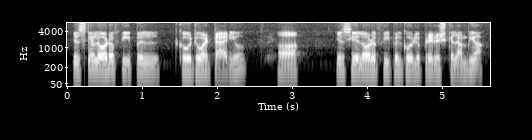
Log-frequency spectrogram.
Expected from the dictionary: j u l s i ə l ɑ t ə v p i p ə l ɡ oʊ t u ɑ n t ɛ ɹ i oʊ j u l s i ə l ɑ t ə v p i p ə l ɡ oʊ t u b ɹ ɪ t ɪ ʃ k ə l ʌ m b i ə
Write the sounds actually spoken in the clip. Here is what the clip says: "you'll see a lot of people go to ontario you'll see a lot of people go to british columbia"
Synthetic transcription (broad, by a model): j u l s i ə l ɑ t ə v p i p ə l ɡ oʊ t u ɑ t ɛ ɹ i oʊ j u l s i ə l ɑ t ə v p i p ə l ɡ oʊ t u b ɹ ɪ t ɪ ʃ k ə l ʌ m b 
